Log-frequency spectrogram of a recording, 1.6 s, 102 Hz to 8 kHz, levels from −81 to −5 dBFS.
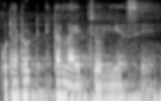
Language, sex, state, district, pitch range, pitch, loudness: Assamese, male, Assam, Hailakandi, 100-120 Hz, 105 Hz, -18 LUFS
